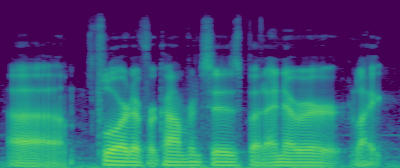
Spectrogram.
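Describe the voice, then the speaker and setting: A man in his thirties, a fitness coach talking as a podcast guest, halting with many fillers and restarts. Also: extremely low pitch, steady tone, vocal fry, smooth. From United States. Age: 30s. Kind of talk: casual conversation.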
